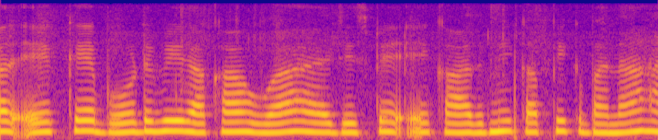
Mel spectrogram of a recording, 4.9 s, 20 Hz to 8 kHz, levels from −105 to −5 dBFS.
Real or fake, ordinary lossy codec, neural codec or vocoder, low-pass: real; MP3, 64 kbps; none; 7.2 kHz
